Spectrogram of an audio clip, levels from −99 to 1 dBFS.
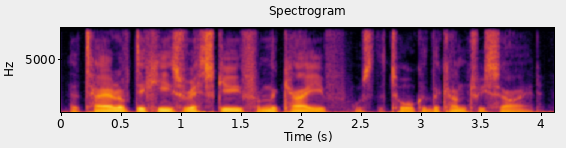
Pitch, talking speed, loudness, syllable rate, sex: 95 Hz, 205 wpm, -17 LUFS, 5.0 syllables/s, male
